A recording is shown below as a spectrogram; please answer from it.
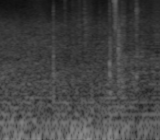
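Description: Steady low rumble of outdoor ambience on an airfield ramp, with a couple of faint clicks about one and a half seconds in.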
